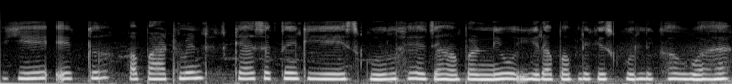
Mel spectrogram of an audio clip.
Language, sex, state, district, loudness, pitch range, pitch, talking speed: Hindi, female, Bihar, Patna, -12 LUFS, 240-270 Hz, 250 Hz, 155 wpm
